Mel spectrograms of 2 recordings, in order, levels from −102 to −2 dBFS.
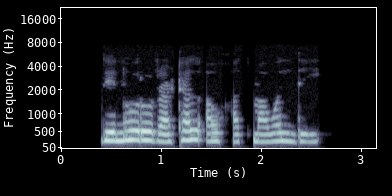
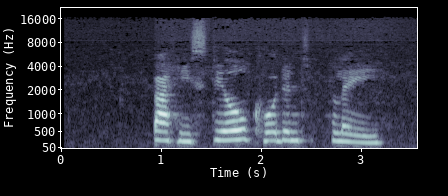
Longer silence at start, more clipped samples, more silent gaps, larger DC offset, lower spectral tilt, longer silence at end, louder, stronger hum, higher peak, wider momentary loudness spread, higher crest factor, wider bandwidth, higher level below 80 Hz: second, 0.4 s vs 0.95 s; neither; neither; neither; first, -10.5 dB/octave vs -5 dB/octave; first, 0.6 s vs 0.35 s; about the same, -24 LUFS vs -23 LUFS; neither; second, -10 dBFS vs -6 dBFS; about the same, 13 LU vs 13 LU; about the same, 16 dB vs 20 dB; second, 4.8 kHz vs 16.5 kHz; second, -72 dBFS vs -66 dBFS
